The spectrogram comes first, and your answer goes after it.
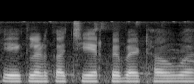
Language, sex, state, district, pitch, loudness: Hindi, male, Uttar Pradesh, Muzaffarnagar, 140 Hz, -17 LUFS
